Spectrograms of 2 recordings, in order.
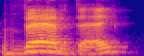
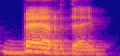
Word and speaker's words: verde: verde we don't say verde in spain we say verde the v makes a sound more like a b and finally which letter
